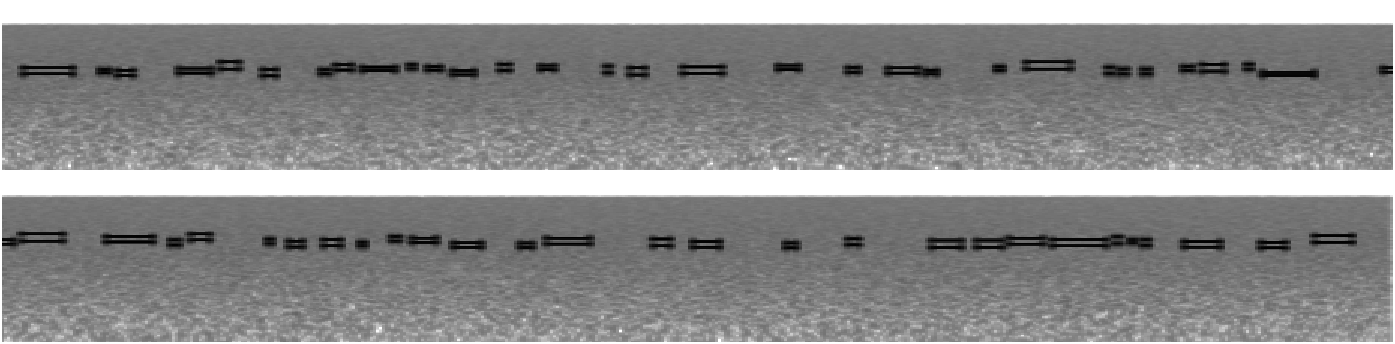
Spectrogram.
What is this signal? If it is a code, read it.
Pairs of high tones at irregular times. There is no code.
